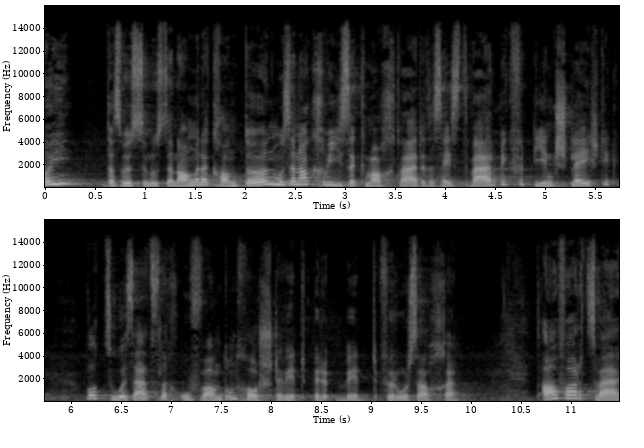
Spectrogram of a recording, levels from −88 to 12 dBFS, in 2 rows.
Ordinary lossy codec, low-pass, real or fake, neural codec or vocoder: none; 14.4 kHz; fake; vocoder, 44.1 kHz, 128 mel bands every 256 samples, BigVGAN v2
